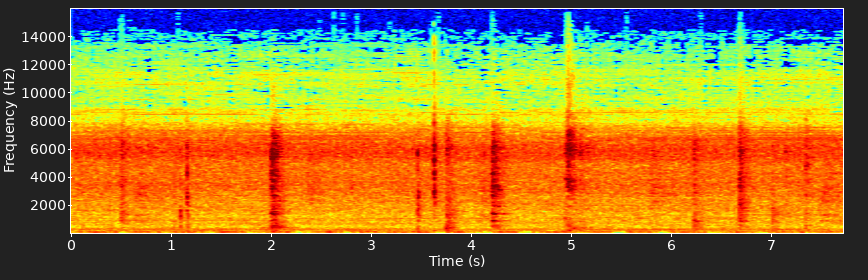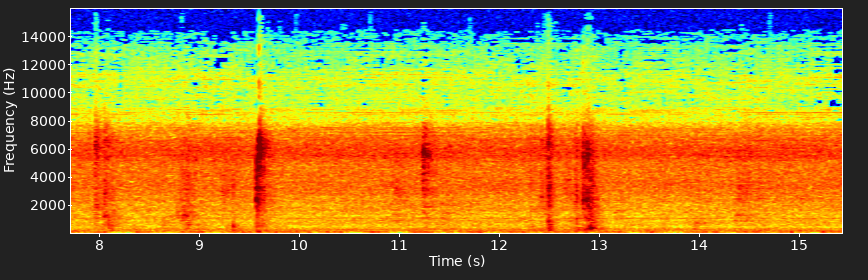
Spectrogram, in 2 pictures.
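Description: White plastic armor pieces being handled on a worktable: irregular light clicks and knocks as the plastic shells are picked up, turned over and set against each other, over a steady background hum.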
